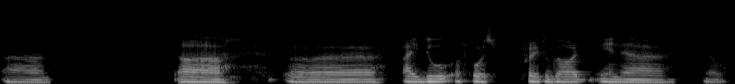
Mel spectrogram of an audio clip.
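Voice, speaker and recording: A man from Iran with a Persian accent, a native Farsi speaker, casually explaining to the camera with many pauses, fillers and restarts. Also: fairly low pitch, monotone, clear, resonant tone, highs cut off. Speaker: channel host.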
